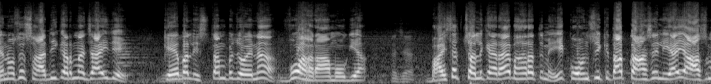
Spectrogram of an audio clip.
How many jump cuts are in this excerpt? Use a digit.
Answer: 0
